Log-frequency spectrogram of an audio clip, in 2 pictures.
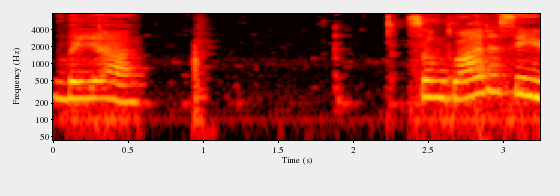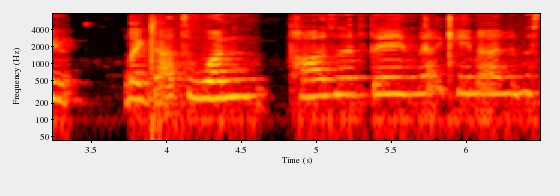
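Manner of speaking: high, teary, choked-up voice.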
